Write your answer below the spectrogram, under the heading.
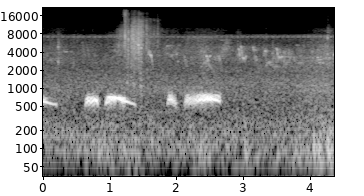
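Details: Spotted dove used as a trap decoy gives a few low cooing notes, a short coo then a longer drawn-out one slurring downward, followed by quiet background with faint distant chirps.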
